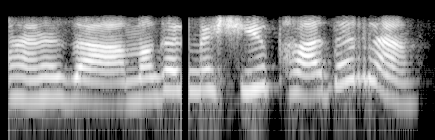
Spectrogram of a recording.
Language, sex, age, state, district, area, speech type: Kashmiri, female, 18-30, Jammu and Kashmir, Anantnag, rural, conversation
